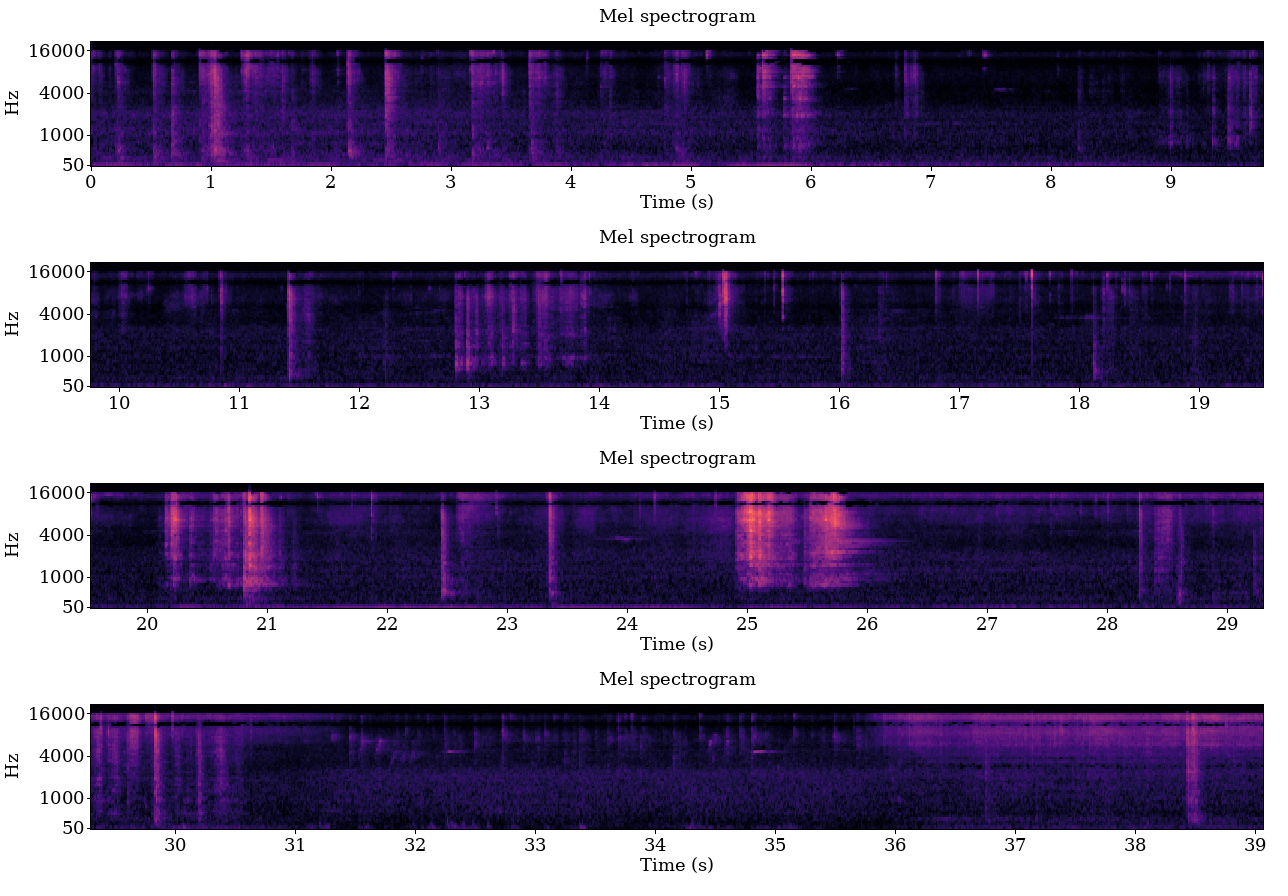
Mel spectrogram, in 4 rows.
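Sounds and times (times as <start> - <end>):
steel skewers clinking on metal: 24.9 - 26.2.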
